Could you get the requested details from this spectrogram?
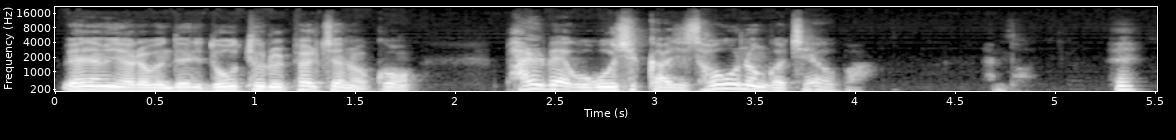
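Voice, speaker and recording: A man preaching a sermon in a lively style, often turning to ask the congregation for agreement and acting out prayers in a pleading voice. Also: a little high, brisk. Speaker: pastor.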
